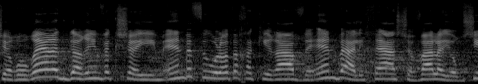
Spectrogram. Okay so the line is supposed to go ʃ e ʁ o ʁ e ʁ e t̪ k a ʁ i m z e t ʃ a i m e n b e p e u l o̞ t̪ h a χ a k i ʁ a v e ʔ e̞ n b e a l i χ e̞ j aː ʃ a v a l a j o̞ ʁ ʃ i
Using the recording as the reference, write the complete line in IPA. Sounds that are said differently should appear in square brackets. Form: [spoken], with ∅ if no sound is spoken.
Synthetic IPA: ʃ e ʁ o ʁ e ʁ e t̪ [ɡ] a ʁ i m [v] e [k] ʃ a i m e n b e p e u l o̞ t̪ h a χ a k i ʁ a v e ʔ e̞ n b e a l i χ e̞ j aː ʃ a v a l a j o̞ ʁ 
